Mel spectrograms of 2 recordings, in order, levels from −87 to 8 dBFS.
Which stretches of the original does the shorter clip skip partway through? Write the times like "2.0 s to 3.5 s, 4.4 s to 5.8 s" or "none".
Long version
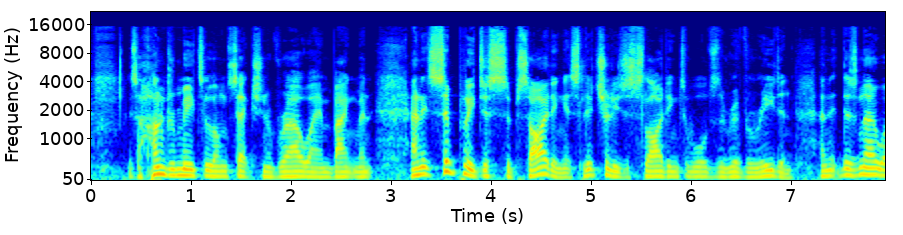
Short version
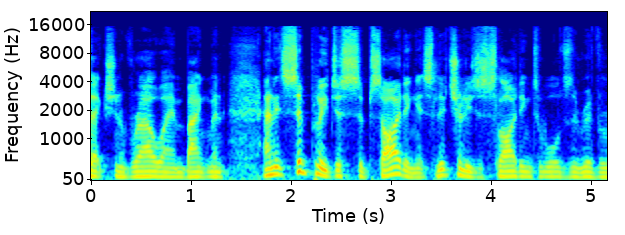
none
